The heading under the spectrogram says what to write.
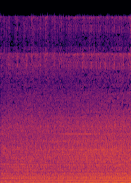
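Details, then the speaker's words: Hybrid car started by pressing throttle; smooth even warm idle, no misfire, crackle or knock; engine sounds sweet. "we'll need to press the throttle with it being a hybrid to make it fire up so we'll have a listen seems sweet is it not to me don't know what that sounds like on camera"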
